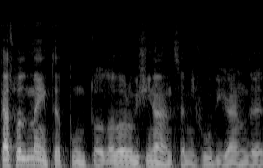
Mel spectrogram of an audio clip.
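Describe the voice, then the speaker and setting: With a dark, mellow tone, a man speaks in a fairly low voice at a moderate pace. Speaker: guest. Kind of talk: interview answer. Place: studio. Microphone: studio mic.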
